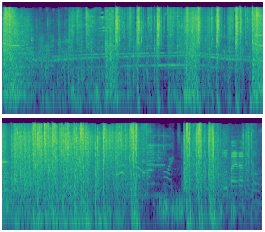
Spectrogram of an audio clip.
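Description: Gunfire in a video game fight, alternating single loud shots with rapid machine-gun bursts and thuds, while players talk over the action.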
